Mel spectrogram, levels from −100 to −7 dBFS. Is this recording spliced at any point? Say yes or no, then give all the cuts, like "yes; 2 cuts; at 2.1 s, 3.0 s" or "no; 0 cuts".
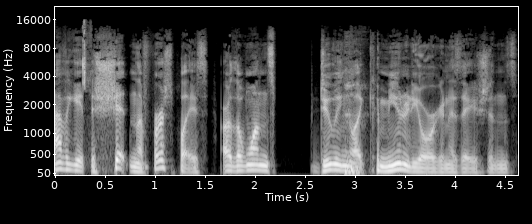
yes; 1 cut; at 1.6 s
